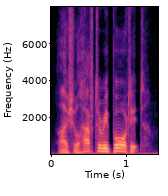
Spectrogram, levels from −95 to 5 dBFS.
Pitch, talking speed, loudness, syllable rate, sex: 140 Hz, 250 wpm, -16 LUFS, 6.4 syllables/s, male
